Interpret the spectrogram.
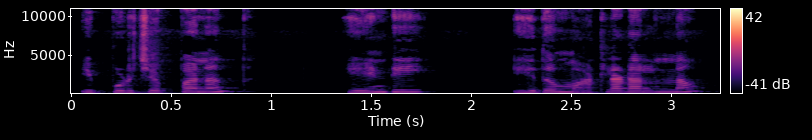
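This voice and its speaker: Woman acting as a crushed young bride-to-be, loud and pleading, high husky voice. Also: steady tone, fairly quick, close to an everyday voice. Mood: anxious. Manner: pleading, rising to loud demands. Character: young woman, heartbroken and quick-tempered fiancée.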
